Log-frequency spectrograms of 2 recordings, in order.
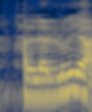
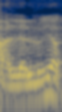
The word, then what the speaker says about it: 할렐루야: 아니고 전혀 그게 아니고 할렐루야 알렐루야 격이에요. 히브리 발음으로 할렐루야, 헬라식 하면 H가 떨어지고 알렐루야 이래 되는 겁니다.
